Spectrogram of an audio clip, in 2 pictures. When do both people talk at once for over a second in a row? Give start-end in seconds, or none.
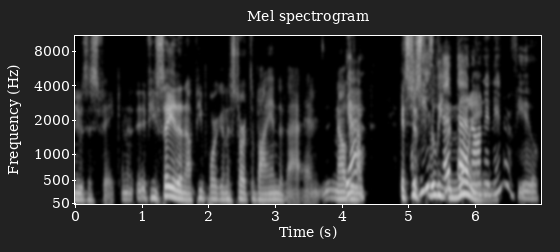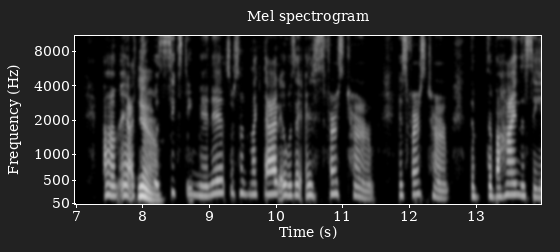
5.0-6.4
